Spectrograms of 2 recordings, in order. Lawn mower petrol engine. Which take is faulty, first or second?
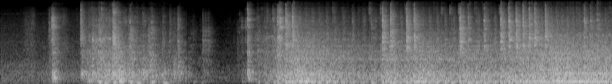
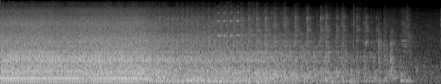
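first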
